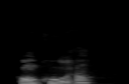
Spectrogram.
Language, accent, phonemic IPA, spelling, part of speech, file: French, Canada, /kɔ̃.ku.ʁɑ̃/, concourant, verb, LL-Q150 (fra)-concourant.wav
- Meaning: present participle of concourir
